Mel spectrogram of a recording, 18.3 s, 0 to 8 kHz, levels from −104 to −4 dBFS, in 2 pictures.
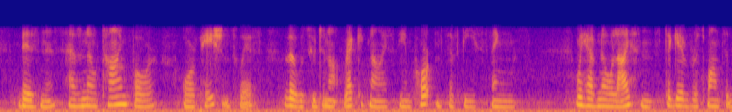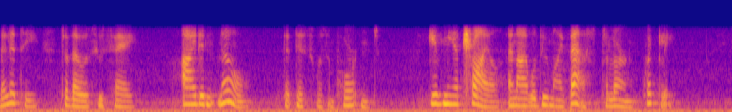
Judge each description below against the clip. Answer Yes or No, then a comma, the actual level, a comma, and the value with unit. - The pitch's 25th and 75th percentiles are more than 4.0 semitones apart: Yes, average, 4.5 semitones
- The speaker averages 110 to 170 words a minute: Yes, average, 160 wpm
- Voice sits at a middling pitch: Yes, medium, 180 Hz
